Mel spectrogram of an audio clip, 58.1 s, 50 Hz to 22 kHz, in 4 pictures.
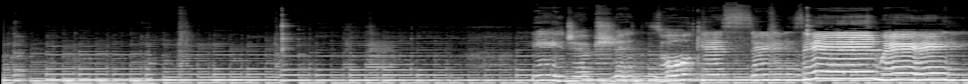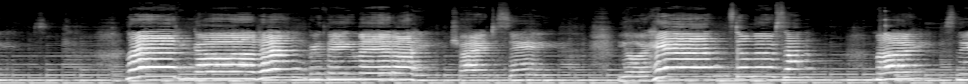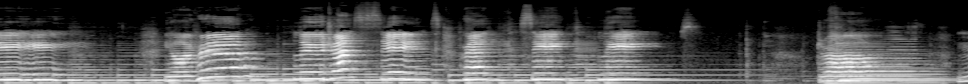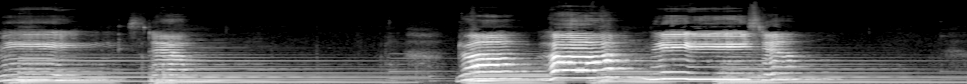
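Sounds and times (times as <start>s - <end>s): acoustic guitar picking: 0.1s - 58.0s
woman singing: 7.8s - 39.6s, 41.3s - 47.8s, 50.4s - 56.8s.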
